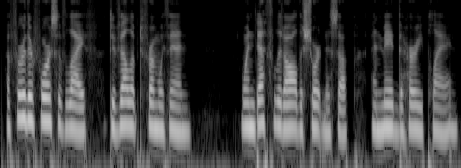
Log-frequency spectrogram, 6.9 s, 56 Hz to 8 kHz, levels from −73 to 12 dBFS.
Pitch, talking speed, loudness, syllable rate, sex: 185 Hz, 175 wpm, -18 LUFS, 4.9 syllables/s, female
